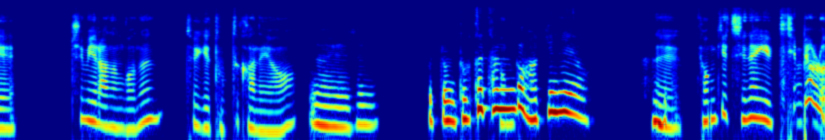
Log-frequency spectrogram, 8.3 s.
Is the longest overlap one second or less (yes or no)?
yes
